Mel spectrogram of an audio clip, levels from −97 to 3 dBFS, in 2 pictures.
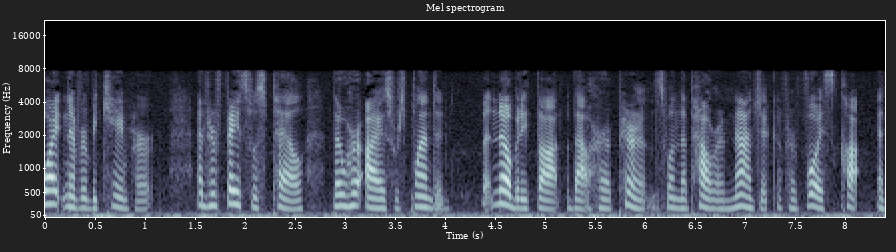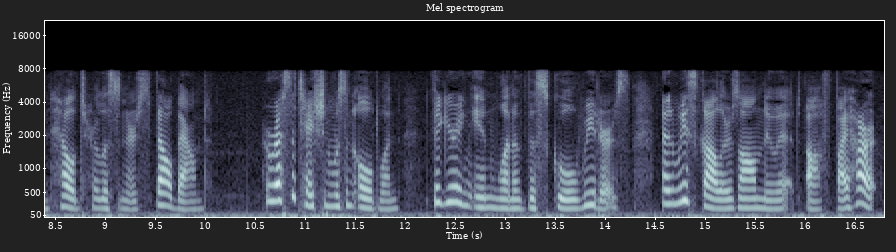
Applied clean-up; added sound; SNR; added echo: none; none; none; none.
